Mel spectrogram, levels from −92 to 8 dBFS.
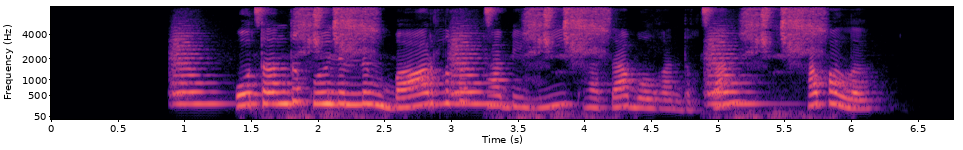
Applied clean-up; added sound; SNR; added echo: none; Bowed string instrument + Wild animals; 3 dB; none.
